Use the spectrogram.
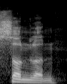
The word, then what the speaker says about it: Sunderland: Just you got to say it, G, you got to at least say it properly. It's Sunderland, all right?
